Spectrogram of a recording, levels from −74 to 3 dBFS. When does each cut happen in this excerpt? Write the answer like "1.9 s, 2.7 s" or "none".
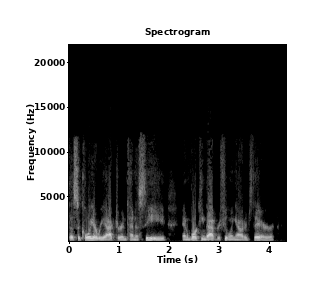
none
